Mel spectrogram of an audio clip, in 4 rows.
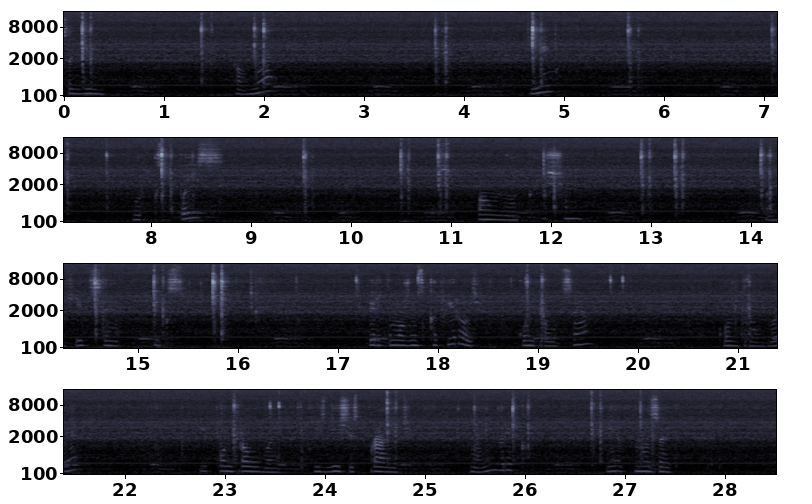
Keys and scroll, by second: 0.2 1, 1.4 =, 1.9 space, 3.7 g, 4.7 Tab, 5.7 ., 7.1 w, 8.1 Tab, 9.6 ., 10.5 s, 10.9 p, 12.0 Tab, 12.9 ., 13.3 p, 14.1 Tab, 14.6 ., 15.2 x, 15.8 Return, 18.9 ctrl+c, 21.0 ctrl+v, 23.0 ctrl+v, 24.7 BackSpace, 25.6 y, 25.9 Down, 26.7 BackSpace, 27.2 z.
